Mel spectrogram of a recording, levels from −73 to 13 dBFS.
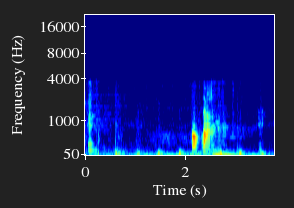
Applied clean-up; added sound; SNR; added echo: neural mask model DeepFilterNet 3.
